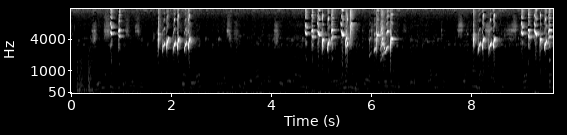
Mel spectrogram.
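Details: European goldfinch singing bright, tinkling twitters in quick bursts of rapid liquid notes, each phrase lasting under a second and repeated every couple of seconds, with faint low murmurs between phrases.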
